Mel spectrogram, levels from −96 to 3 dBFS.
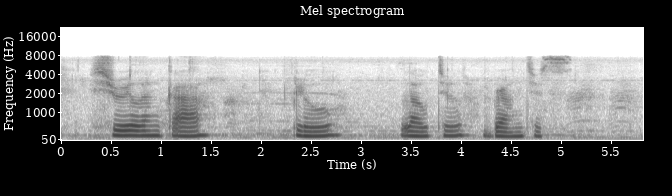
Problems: background sounds at intervals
